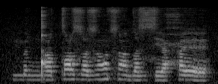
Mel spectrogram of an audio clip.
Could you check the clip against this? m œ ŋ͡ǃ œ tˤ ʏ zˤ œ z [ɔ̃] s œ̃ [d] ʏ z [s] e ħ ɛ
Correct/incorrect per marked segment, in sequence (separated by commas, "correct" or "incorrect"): correct, incorrect, correct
